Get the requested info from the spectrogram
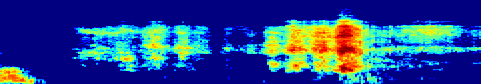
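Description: Rustling and rubbing of things being handled close to the microphone, swelling louder about one and a half seconds in.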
